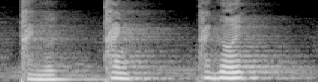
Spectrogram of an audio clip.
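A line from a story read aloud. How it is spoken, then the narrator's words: Shouting. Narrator (Vietnamese): Tôi hét lên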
